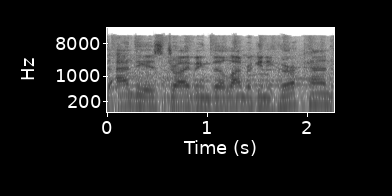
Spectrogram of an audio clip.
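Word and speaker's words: Huracán: is driving the lamborghini huracan urakan i believe it's pronounced which is our hero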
